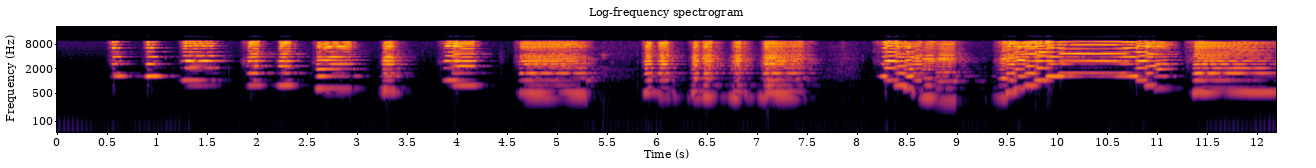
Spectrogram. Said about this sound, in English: Here comes a harmonica.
